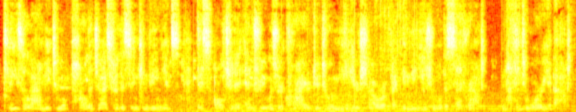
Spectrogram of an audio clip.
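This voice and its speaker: A man's voice: rumbling low, brisk, hardly any pauses, noisy background. An actor playing a polite, overly apologetic male butler robot who serves guests at a resort, speaking in a formal, courteous manner. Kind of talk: video game dialogue. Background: game music.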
